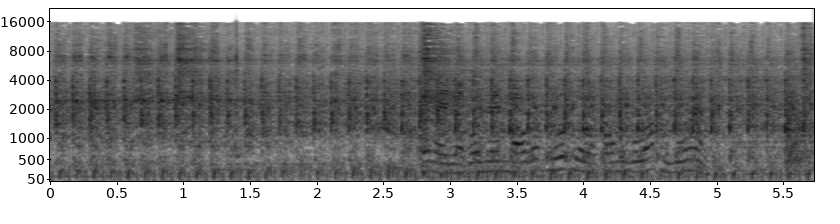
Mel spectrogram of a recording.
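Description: A small engine idles with a rapid, steady chugging.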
